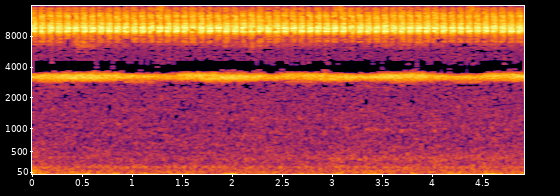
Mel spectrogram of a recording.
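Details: A nighttime insect chorus of shrill, rapidly throbbing trills, one steady ringing tone beneath a sharper sizzling band, continuing without pause.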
